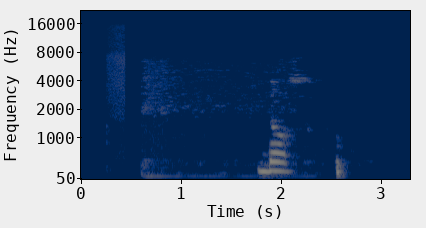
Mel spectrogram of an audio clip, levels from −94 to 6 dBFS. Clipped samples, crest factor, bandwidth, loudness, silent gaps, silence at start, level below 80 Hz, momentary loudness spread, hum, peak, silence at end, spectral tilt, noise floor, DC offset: under 0.1%; 20 dB; 16 kHz; -49 LUFS; 0.46-0.53 s; 0.25 s; under -90 dBFS; 22 LU; none; -32 dBFS; 0.65 s; -6 dB/octave; -89 dBFS; under 0.1%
